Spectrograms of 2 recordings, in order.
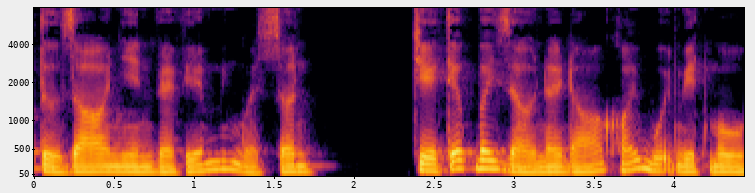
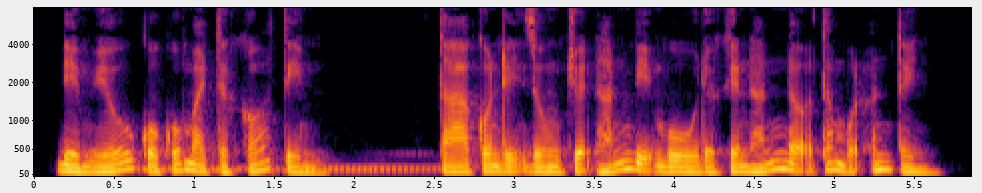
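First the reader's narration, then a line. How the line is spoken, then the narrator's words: Quiet thoughtful speech. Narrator (Vietnamese): Trường công chúa nước Sở Tiêu Tự Ẩm sắp mặt khẽ động nói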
